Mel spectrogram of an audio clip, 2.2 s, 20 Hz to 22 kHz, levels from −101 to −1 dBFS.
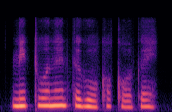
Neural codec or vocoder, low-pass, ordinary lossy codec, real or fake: codec, 24 kHz, 0.5 kbps, DualCodec; none; none; fake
